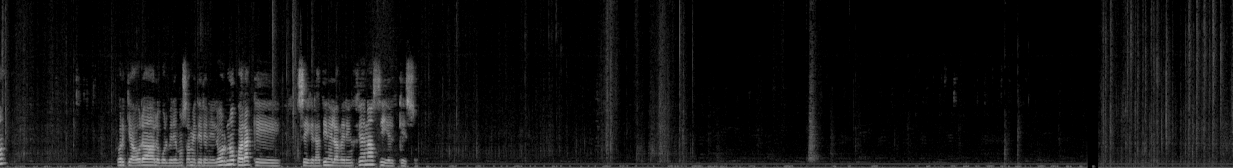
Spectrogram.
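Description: A plastic bag crinkles in someone's hands.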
